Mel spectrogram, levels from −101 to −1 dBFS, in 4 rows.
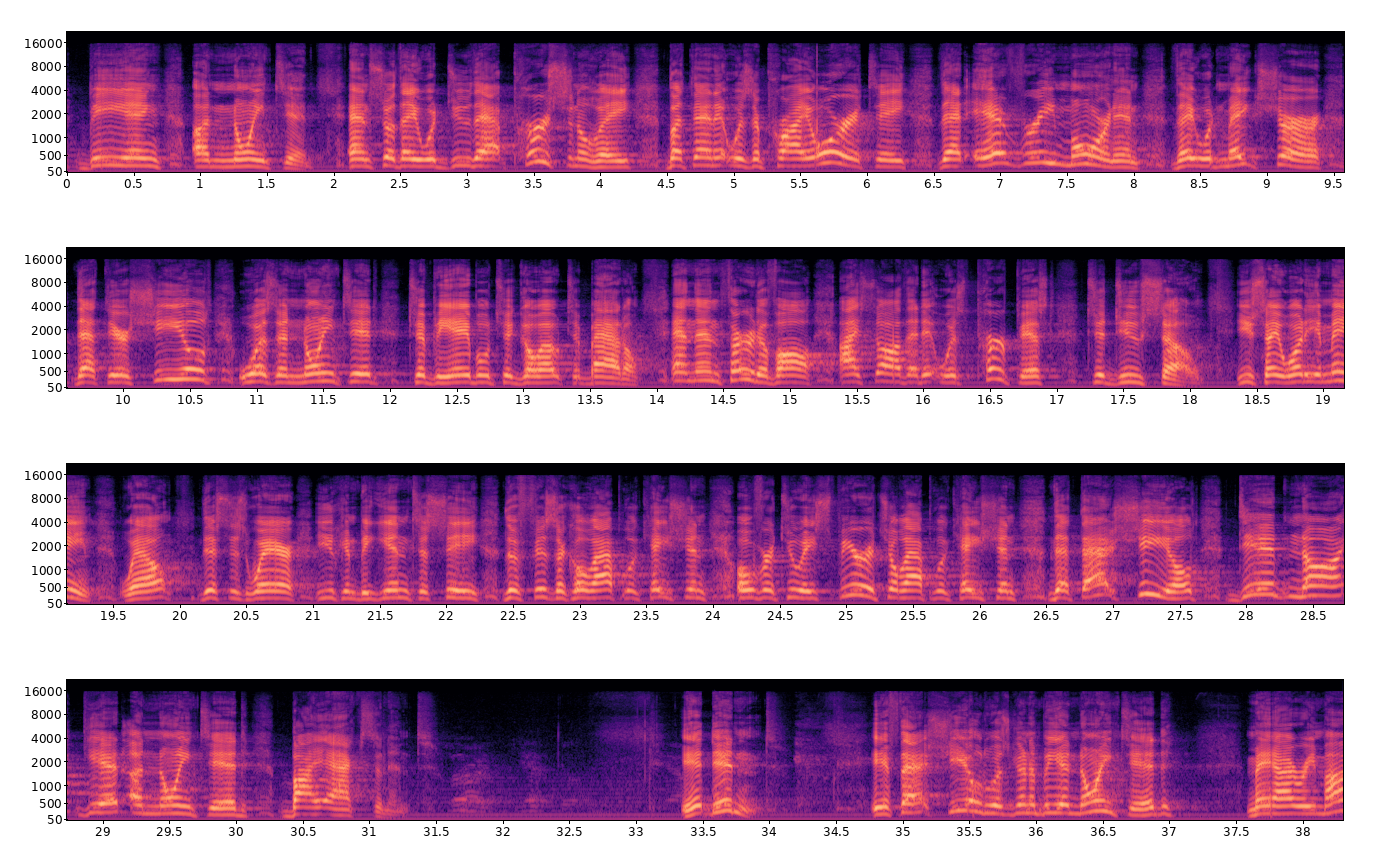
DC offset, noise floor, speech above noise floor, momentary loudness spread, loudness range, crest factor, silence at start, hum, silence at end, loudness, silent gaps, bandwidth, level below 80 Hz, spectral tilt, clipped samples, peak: under 0.1%; -55 dBFS; 32 dB; 8 LU; 3 LU; 22 dB; 0.1 s; none; 0 s; -22 LUFS; none; 16 kHz; -58 dBFS; -3 dB/octave; under 0.1%; -2 dBFS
